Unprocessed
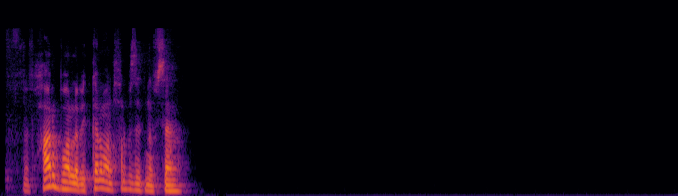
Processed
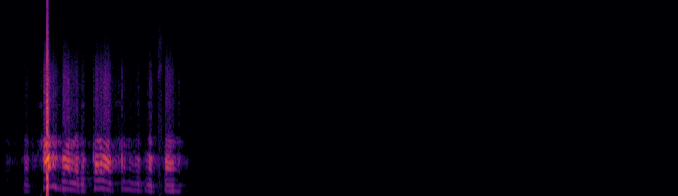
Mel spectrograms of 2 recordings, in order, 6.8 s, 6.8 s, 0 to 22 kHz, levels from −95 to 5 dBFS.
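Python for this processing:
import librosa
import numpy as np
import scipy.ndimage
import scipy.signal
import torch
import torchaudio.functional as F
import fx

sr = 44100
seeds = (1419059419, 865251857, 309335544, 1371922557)

y = fx.level_steps(x, sr, step_db=10)
y = fx.vowel_filter(y, sr, vowel='a')
y = fx.fixed_phaser(y, sr, hz=2100.0, stages=8)
y = (np.mod(10.0 ** (21.0 / 20.0) * y + 1.0, 2.0) - 1.0) / 10.0 ** (21.0 / 20.0)
y = fx.noise_mod_delay(y, sr, seeds[0], noise_hz=3100.0, depth_ms=0.034)
y = y * librosa.db_to_amplitude(1.0)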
